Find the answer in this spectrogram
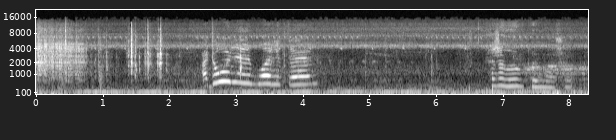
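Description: Rural outdoor ambience: a steady drone of insects over a low steady hum. A few short pitched calls come about three seconds in and again near the end.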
